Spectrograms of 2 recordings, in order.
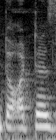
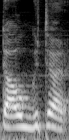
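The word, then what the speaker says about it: daughter: है, डॉगटर नहीं है, GH लिखा है स्पेलिंग में पर इसका साउंड नहीं है, डॉटर, DAUTER, डॉटर, ठीक है। साउंड क्या आएगा इसका, DAUTER, डॉटर, GH इसमें साइलेंट है, ठीक है, डॉटर, वी से डॉटर।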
